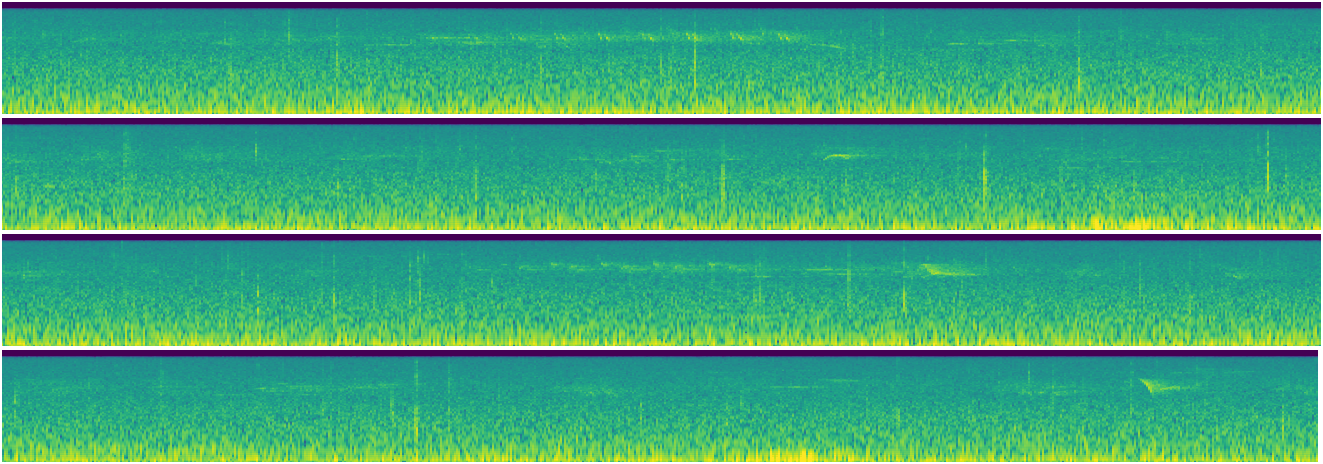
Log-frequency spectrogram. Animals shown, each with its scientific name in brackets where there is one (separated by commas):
Ovenbird (Seiurus aurocapilla), Blue-headed Vireo (Vireo solitarius), Blackburnian Warbler (Setophaga fusca), Red-eyed Vireo (Vireo olivaceus)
